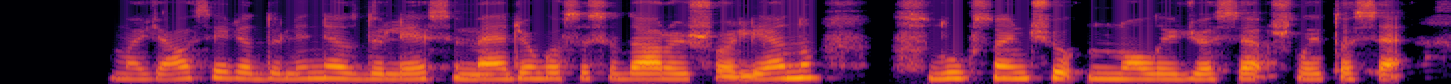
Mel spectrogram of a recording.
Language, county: Lithuanian, Kaunas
